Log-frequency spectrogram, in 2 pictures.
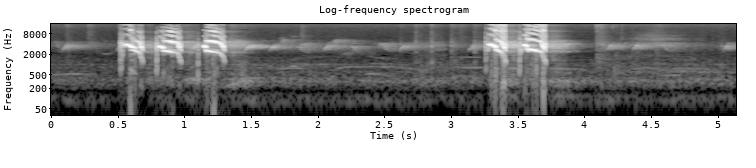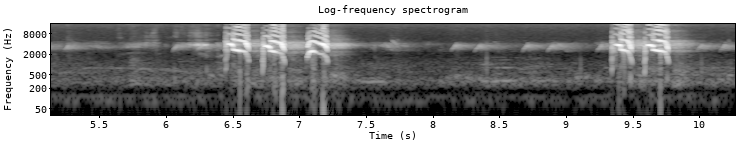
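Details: Female Indian ringneck parakeet calling angrily in four short clusters of harsh screeches spaced about three seconds apart, with faint soft chatter between them.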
